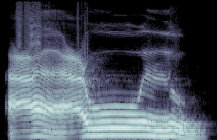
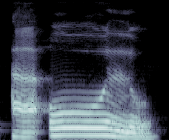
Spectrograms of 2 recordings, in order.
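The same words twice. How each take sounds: First: Both throat consonants are deep pharyngeal ain sounds. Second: Both throat consonants are plain glottal stops. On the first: "kedua-duanya berubah menjadi ain" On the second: "kedua-duanya menjadi hamzah"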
